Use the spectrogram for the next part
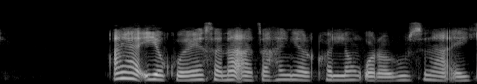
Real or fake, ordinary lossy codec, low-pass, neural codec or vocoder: fake; MP3, 64 kbps; 7.2 kHz; codec, 16 kHz, 4.8 kbps, FACodec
